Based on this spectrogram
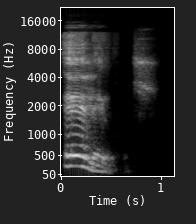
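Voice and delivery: "elenjos" with the first E stressed, drawn out; "elenjos" slow, high first syllable, falling after. Shown as a demonstration. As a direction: hit the opening E of "elenjos", then fall away. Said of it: "con acento en la E".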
